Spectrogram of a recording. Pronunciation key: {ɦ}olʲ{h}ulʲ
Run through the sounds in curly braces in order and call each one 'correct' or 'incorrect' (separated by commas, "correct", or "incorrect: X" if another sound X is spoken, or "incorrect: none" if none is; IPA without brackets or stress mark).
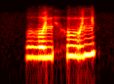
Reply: correct, correct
